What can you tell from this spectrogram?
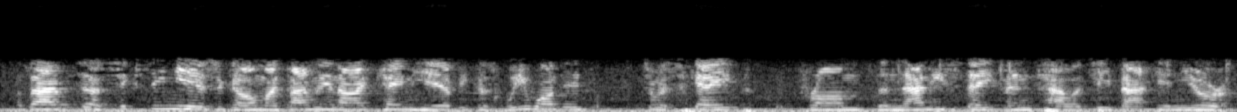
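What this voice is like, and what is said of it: Foreign European accent. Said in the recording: “As you might guess from my accent, I'm not from around here”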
